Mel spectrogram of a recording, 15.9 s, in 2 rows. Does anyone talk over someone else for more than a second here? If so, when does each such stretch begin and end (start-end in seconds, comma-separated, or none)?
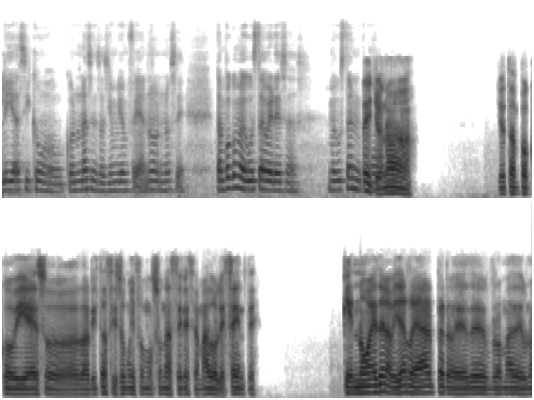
none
